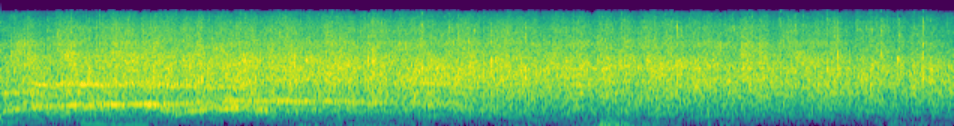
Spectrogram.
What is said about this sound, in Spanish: ¿Por qué aplaudís exactamente? A la pregunta, a qué no nos la hemos hecho nosotras.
